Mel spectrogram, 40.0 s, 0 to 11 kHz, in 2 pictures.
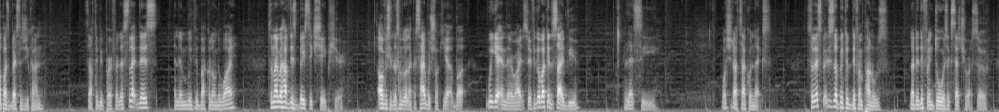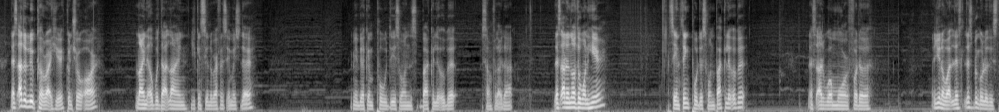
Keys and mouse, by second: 0.8 right click, 2.1 g, 4.3 shift+middle click, 4.5 Tab, 5.0 alt+z, 5.3 middle drag, 5.6-8.5 middle drag, 8.9 KP_3, 11.3 alt+z, 12.2 shift+middle click, 13.2 shift+middle drag, 14.3 shift+middle drag, 14.5 shift+middle drag, 19.1 Tab, 20.3 ctrl+r, 23.2 shift+middle click, 24.3 shift+middle click, 25.0 g, 26.5 right click, 27.4 g, 29.2 shift+middle click, 29.4 shift+middle drag, 30.0 shift+middle click, 31.1 ctrl+r, 32.7 right click, 33.1 g, 35.5-36.6 shift+middle drag, 37.1 right drag, 37.6 shift+right click, 38.1 shift+right click, 39.2 g.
